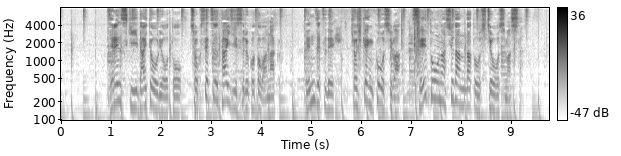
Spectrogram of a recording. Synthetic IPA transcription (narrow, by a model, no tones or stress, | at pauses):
d͡ze̞ɾẽ̞ɰ̃sɨ̥kʲiːd̪ait̪o̞ːɾʲo̞ːt̪o̞t͡ɕo̞kɯ̟̥se̞t͡sɨt̪aiʑisɨɾɯ̟ko̞t̪o̞βanakɯ̟̥ẽ̞nd͡ze̞t͡sɨd̪e̞kʲo̞ɕʲi̥kẽ̞ŋko̞ːɕiβase̞ːt̪o̞ːnaɕɨd̪ãnd̪at̪o̞ɕi̥t͡ɕo̞ːɕimaɕi̥t̪ḁ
